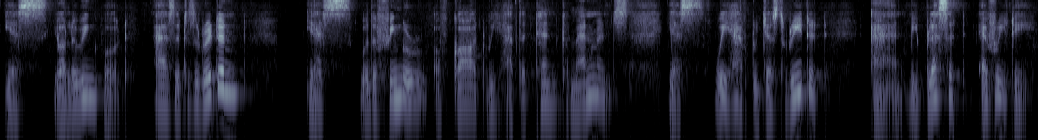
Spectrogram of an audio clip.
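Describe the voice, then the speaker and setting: Speaking at normal speed and medium pitch, a preacher delivers a forceful devotional sermon in a husky, gravelly voice. Hushed asides give way abruptly to loud emphasis, and a regular "yes" fills the pauses between phrases.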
